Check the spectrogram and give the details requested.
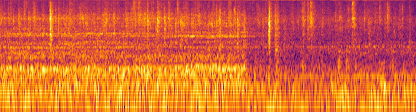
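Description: Vehicle engine running, heard from inside the cabin while driving over rough ground, with scattered knocks and rattles. The engine's note drops about two and a half seconds in.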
